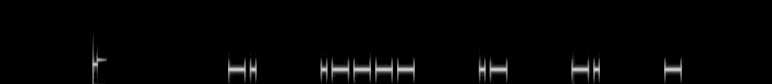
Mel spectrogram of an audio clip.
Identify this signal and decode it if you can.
Morse code, heard as a keyed tone, about 22 wpm, spaced as for 10 wpm, 700 Hz. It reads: N1ANT
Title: USA Call Signs - 5 Characters - 4x Character Spacing - 22wpm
